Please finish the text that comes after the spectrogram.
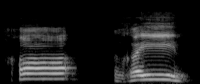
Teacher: पहला जो गले का हिस्सा है, वहां से इनको हमें अदा करना है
